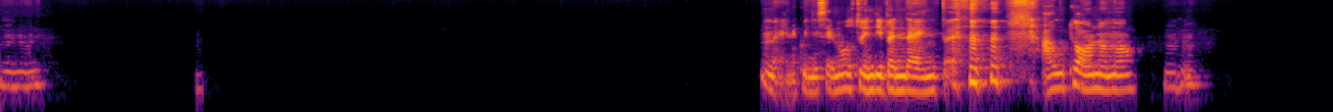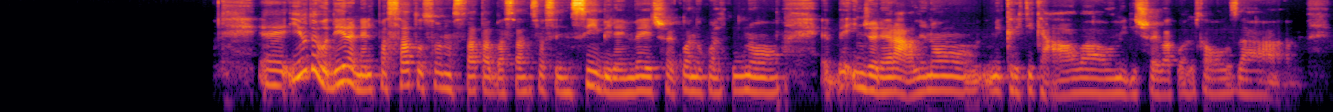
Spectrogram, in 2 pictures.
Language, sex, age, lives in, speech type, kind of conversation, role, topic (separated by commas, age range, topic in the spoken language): Italian, female, 50-54, United States, conversation, unstructured, none, Come reagisci quando qualcuno critica il modo in cui pratichi un hobby?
